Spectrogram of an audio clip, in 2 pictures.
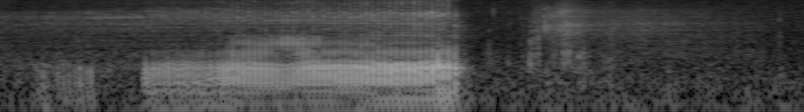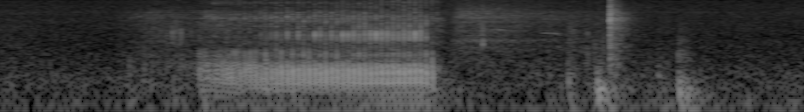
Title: My cute dog snoring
